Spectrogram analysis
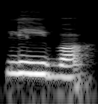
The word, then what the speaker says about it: Liebe: So whenever I and E comes after I, it becomes E.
